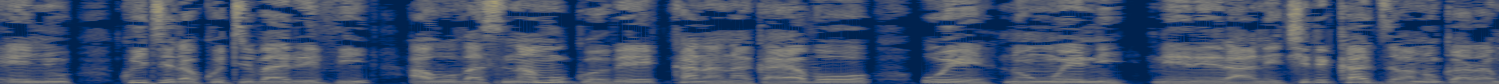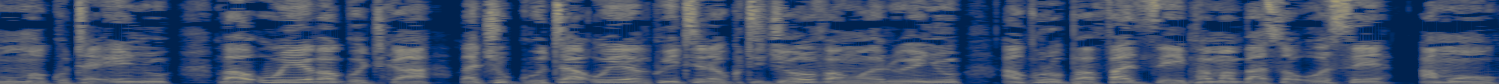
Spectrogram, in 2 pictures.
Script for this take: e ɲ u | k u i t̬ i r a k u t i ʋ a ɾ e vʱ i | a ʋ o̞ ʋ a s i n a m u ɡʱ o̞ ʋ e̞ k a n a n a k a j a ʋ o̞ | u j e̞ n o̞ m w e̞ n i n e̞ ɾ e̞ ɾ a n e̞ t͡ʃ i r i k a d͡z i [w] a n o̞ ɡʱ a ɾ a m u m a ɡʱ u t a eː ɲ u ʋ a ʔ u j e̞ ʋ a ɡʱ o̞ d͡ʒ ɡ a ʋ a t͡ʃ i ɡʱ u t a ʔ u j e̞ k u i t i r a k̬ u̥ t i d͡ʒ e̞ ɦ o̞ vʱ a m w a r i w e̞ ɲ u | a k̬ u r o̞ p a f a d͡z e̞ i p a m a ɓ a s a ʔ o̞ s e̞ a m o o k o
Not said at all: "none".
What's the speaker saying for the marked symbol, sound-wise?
ʋ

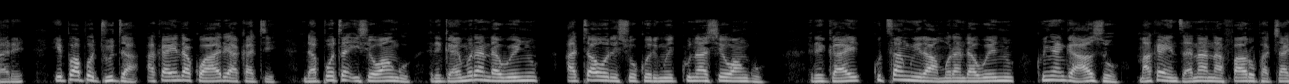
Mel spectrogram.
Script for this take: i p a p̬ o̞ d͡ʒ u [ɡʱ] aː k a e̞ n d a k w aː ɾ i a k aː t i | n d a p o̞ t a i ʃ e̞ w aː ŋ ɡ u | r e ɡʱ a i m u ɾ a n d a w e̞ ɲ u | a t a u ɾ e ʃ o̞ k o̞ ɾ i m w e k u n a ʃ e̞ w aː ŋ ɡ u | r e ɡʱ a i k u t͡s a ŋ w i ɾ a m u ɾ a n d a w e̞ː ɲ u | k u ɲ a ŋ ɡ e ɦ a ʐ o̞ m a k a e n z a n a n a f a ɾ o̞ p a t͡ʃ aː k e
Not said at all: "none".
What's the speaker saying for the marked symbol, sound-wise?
dʱ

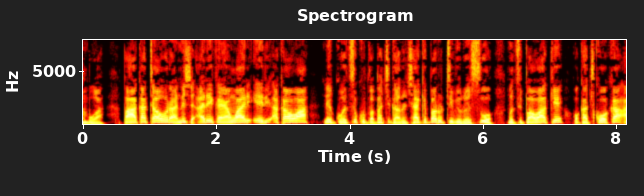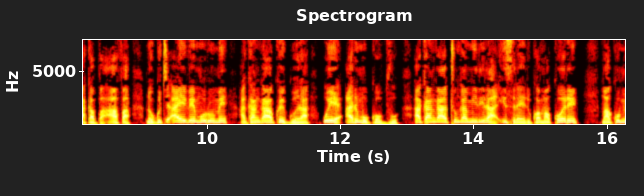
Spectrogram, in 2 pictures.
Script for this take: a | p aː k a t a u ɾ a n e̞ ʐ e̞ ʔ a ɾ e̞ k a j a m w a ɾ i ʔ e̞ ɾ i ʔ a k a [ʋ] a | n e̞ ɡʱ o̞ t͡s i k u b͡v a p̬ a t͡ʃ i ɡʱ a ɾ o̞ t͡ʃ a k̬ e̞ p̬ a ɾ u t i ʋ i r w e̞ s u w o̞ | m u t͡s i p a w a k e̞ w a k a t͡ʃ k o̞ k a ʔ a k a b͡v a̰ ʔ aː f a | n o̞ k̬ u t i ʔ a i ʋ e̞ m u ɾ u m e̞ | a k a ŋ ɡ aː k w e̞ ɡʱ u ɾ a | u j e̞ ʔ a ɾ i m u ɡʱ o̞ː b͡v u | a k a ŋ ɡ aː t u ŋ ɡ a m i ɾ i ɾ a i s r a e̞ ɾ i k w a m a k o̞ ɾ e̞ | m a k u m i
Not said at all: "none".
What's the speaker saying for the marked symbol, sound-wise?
w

